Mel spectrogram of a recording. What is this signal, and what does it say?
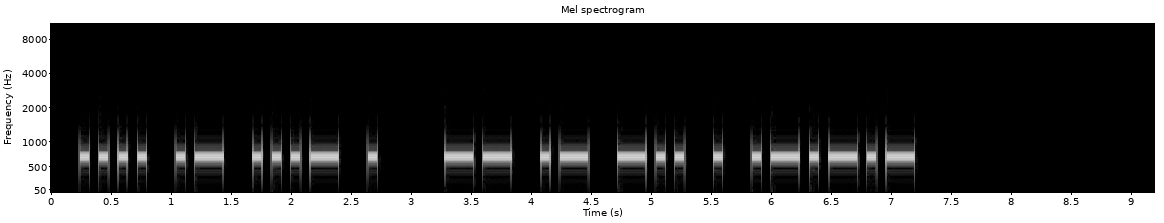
Morse code, heard as a keyed tone, about 15 wpm, 700 Hz. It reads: HAVE MADE.
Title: Sentences from Top 1000 Words - Review Part 2 - 15wpm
